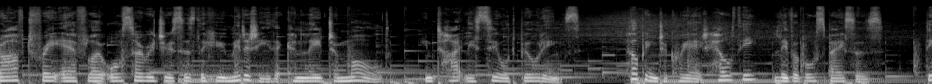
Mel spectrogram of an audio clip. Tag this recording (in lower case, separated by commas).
music, speech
